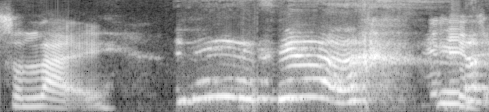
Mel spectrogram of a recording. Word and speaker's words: Soleil: And it's really interesting because we were just talking about before of Ali, now I'm going to make sure, is it pronounced Soleil?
